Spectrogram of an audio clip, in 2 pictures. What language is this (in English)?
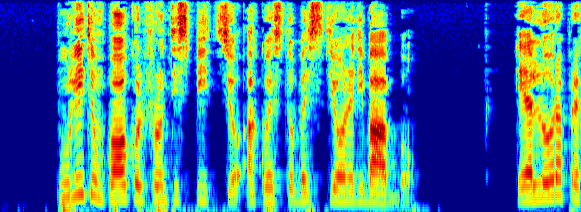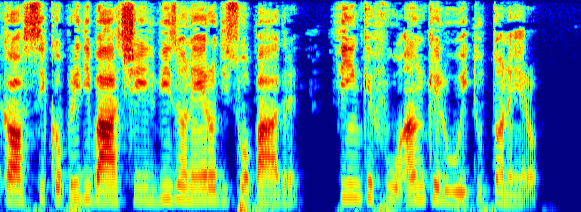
Italian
